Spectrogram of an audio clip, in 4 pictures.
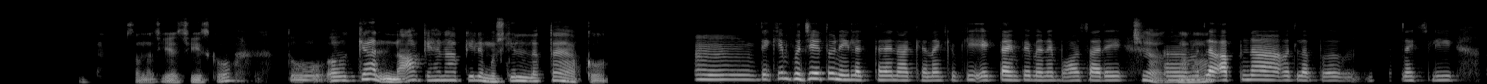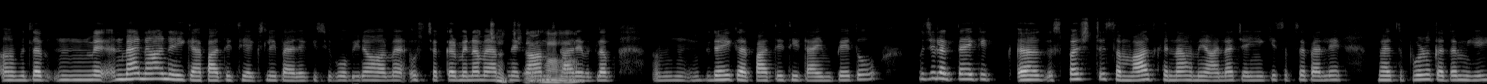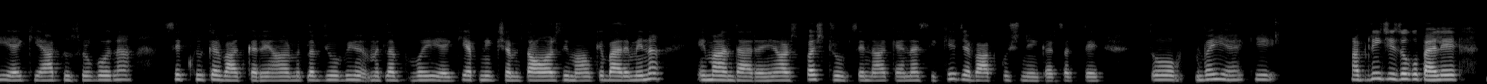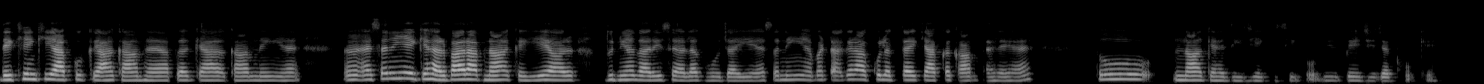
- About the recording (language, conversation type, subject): Hindi, podcast, दूसरों की उम्मीदों से आप कैसे निपटते हैं?
- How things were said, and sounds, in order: tapping; other background noise; laughing while speaking: "मुझे"; in English: "टाइम"; in English: "एक्चुअली"; in English: "एक्चुअली"; in English: "टाइम"; in English: "बट"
